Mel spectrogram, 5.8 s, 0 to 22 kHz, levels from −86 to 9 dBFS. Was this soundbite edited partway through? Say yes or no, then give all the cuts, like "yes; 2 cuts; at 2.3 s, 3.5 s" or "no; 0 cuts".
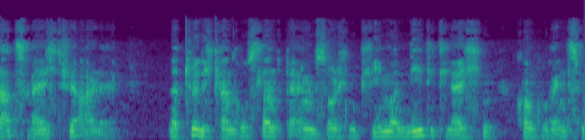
yes; 1 cut; at 1.5 s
